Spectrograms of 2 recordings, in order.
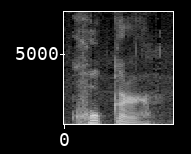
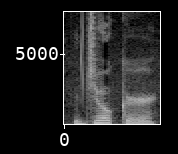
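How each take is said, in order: First: It begins with a 'k' sound. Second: It begins with a 'j' sound. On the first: "the Spaniard, he say Coker" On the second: "the word Joker"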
